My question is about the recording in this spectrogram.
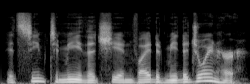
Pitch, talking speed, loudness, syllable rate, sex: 110 Hz, 265 wpm, -16 LUFS, 5.9 syllables/s, male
